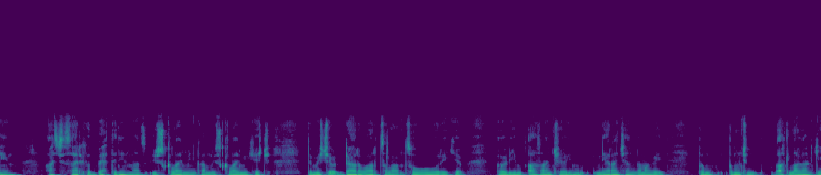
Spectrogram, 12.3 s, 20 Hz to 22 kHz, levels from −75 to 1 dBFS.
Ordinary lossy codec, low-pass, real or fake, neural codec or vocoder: none; none; real; none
